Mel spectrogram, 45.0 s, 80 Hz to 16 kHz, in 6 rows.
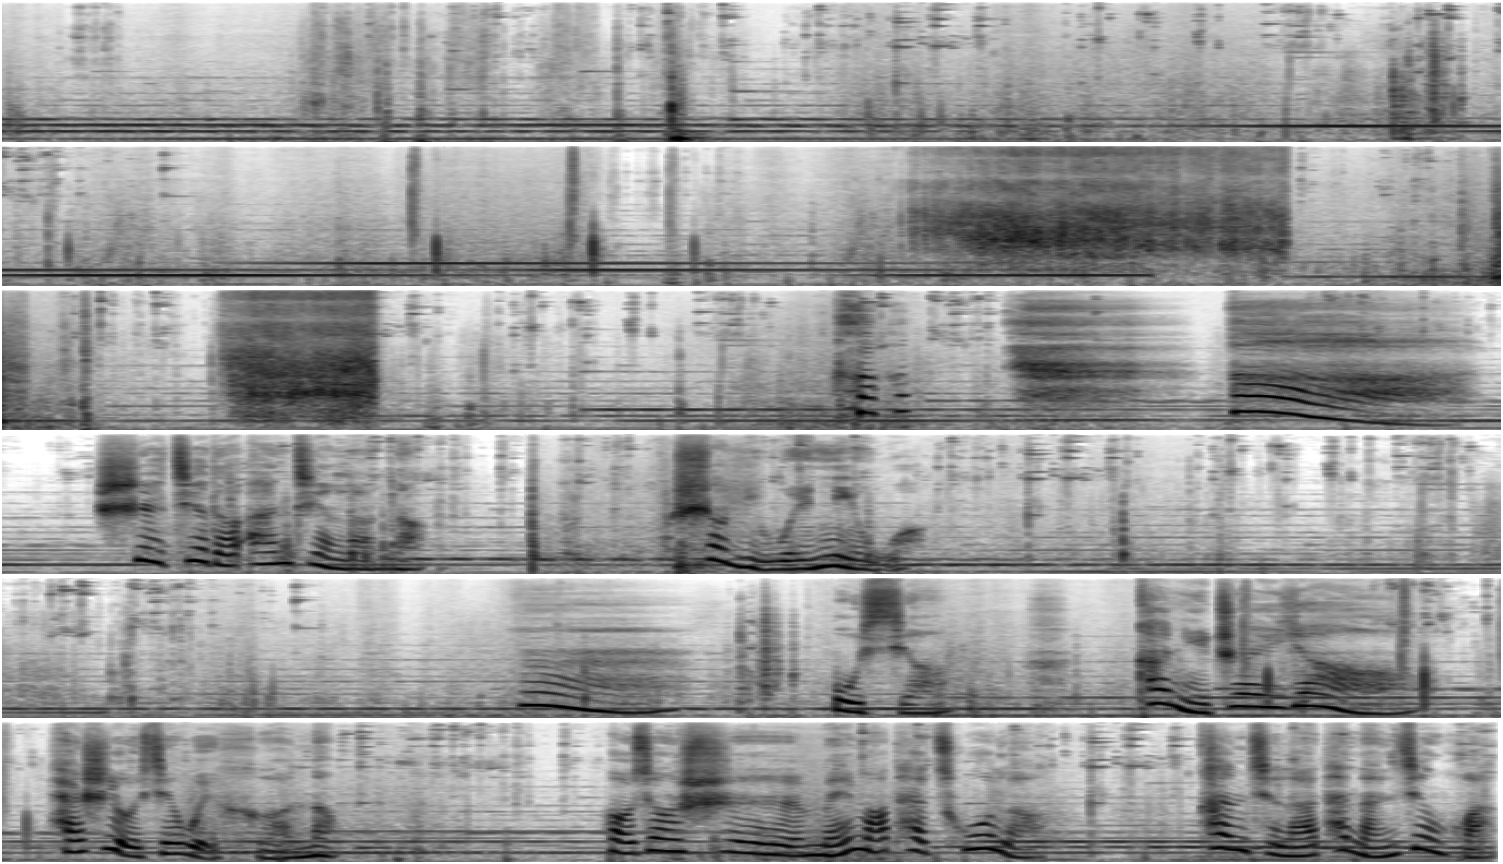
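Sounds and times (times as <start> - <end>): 
rummaging clatters and jingles: 0.0 - 32.6, 33.4 - 44.9
adhesive tape being pulled and torn: 12.0 - 14.0
speech: 23.4 - 24.8, 26.0 - 27.2, 34.2 - 34.9, 35.9 - 37.2, 37.8 - 39.2, 40.6 - 42.9, 43.6 - 44.9.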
